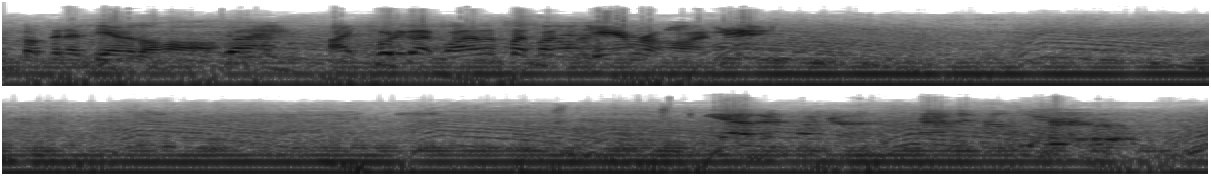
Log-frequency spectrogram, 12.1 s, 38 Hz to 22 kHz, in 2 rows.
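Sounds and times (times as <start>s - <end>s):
loud low hum: 0.0s - 12.0s.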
